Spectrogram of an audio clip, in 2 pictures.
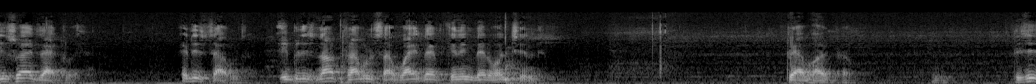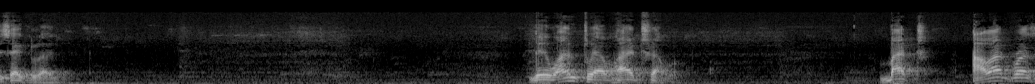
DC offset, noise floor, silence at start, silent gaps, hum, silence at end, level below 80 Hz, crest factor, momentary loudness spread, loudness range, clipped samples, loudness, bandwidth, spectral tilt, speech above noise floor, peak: under 0.1%; -49 dBFS; 0 s; none; none; 0 s; -52 dBFS; 28 dB; 23 LU; 17 LU; under 0.1%; -26 LUFS; 12 kHz; -3 dB/octave; 23 dB; 0 dBFS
